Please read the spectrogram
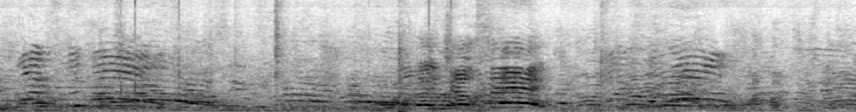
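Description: Football spectators' voices, mostly children's high-pitched shouts and calls from the crowd, loudest about three to four seconds in.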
